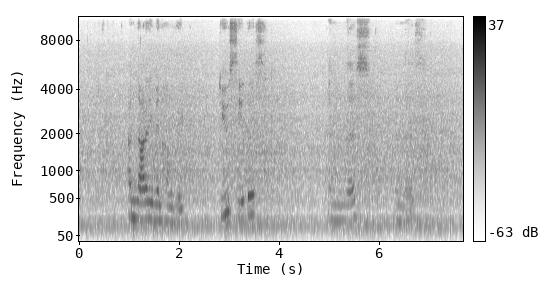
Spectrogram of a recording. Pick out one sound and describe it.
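A young woman speaks casually and close up, with pauses.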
